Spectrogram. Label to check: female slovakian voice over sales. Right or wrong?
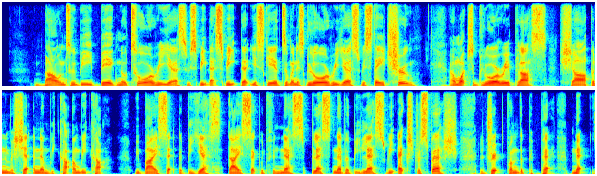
Wrong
